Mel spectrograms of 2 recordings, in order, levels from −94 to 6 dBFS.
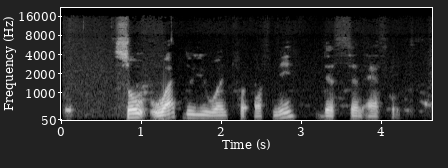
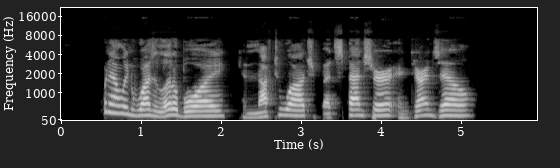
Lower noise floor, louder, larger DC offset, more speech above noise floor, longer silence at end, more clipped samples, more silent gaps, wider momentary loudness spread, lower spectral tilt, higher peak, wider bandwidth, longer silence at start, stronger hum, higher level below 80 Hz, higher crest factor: second, -55 dBFS vs under -90 dBFS; about the same, -19 LUFS vs -18 LUFS; neither; second, 37 dB vs over 72 dB; second, 0.05 s vs 0.85 s; neither; neither; first, 14 LU vs 10 LU; about the same, -4.5 dB/octave vs -5 dB/octave; about the same, -2 dBFS vs -2 dBFS; first, 16 kHz vs 7.4 kHz; second, 0.05 s vs 0.55 s; neither; first, -60 dBFS vs -66 dBFS; about the same, 18 dB vs 18 dB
